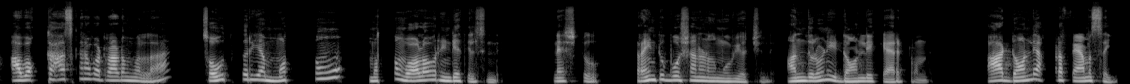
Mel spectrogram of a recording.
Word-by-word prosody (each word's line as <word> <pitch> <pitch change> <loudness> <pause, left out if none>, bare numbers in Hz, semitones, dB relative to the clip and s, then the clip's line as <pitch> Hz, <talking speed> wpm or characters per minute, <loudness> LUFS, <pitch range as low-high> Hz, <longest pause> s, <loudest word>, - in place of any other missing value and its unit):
ఆ - - +7
ఒక్క 200 0 -15
Oscar 250 +2 -1
award 220 -5 -2
రాడం 185 0 +4
వల్ల, 140 -3 -2 0.5
సౌత్ 180 +6 +2
కొరియా 220 -3 0 0.2
మొత్తం, 195 +8 -4 0.5
మొత్తం 165 +10 -5
ఆల్ 175 +3 +5
ఓవర్ 205 -3 -1
ఇండియా 165 0 +3
తెలిసింది. 125 -5 -7 0.6
నెక్స్టు 150 -1 -2 0.5
'ట్రైన్ 190 +6 +4
టూ - - 0
భూషన్' 185 -2 +1
అనే 155 -2 0
మూవీ 135 -2 -2
వచ్చింది. 115 - -13 0.2
అందులోని 170 +5 +3
ఈ - - -4
డాన్‌లీ 145 +2 +1
క్యారెక్టరుంది. 115 -4 -4 0.6
ఆ - - +9 0.2
డాన్‌లీ 190 +7 +3
అక్కడ 190 +1 -3
ఫేమస్ 160 +3 +4
అయ్యి 115 +1 -10
170 Hz, 160 wpm, -24 LUFS, 150-200 Hz, 0.6 s, ఆ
